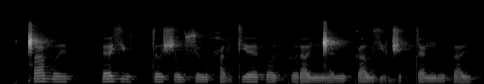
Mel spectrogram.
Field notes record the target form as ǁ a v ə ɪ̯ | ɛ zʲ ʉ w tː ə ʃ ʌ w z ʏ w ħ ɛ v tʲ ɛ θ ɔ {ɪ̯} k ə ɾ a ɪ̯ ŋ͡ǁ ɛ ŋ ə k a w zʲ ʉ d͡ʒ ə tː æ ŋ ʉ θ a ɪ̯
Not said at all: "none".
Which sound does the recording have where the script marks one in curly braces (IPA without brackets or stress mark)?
ɪ̯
